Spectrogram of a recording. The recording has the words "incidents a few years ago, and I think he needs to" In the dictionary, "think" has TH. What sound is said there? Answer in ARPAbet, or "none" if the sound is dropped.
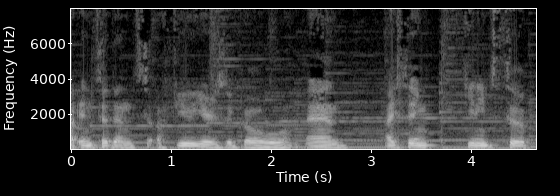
TH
